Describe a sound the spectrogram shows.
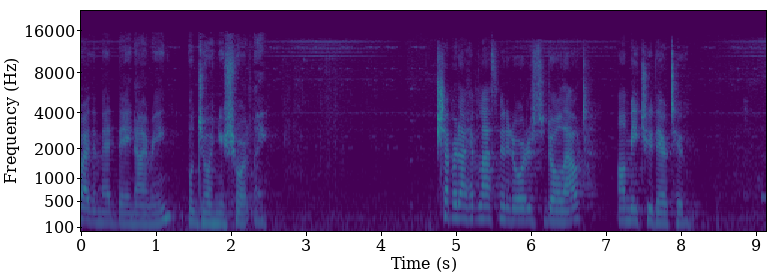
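A woman speaks calmly in a low voice.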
